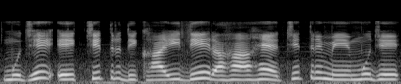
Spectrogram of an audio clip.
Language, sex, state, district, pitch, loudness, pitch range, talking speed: Hindi, female, Madhya Pradesh, Katni, 230 Hz, -15 LUFS, 220-275 Hz, 150 wpm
